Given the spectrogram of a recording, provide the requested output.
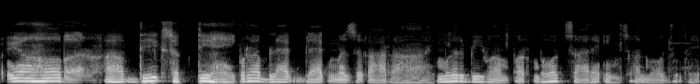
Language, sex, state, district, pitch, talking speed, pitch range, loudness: Hindi, male, Bihar, Saran, 120 Hz, 190 wpm, 100-145 Hz, -17 LUFS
